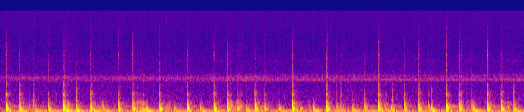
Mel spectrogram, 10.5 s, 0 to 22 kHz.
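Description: Fingertips and nails tap the carved fur on the back of a large, solid carved wooden bear figurine, making 23 short, dull knocks in a loose, uneven rhythm. Each tap is a quick, low, woody thud that dies away almost at once, over a faint steady hum.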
